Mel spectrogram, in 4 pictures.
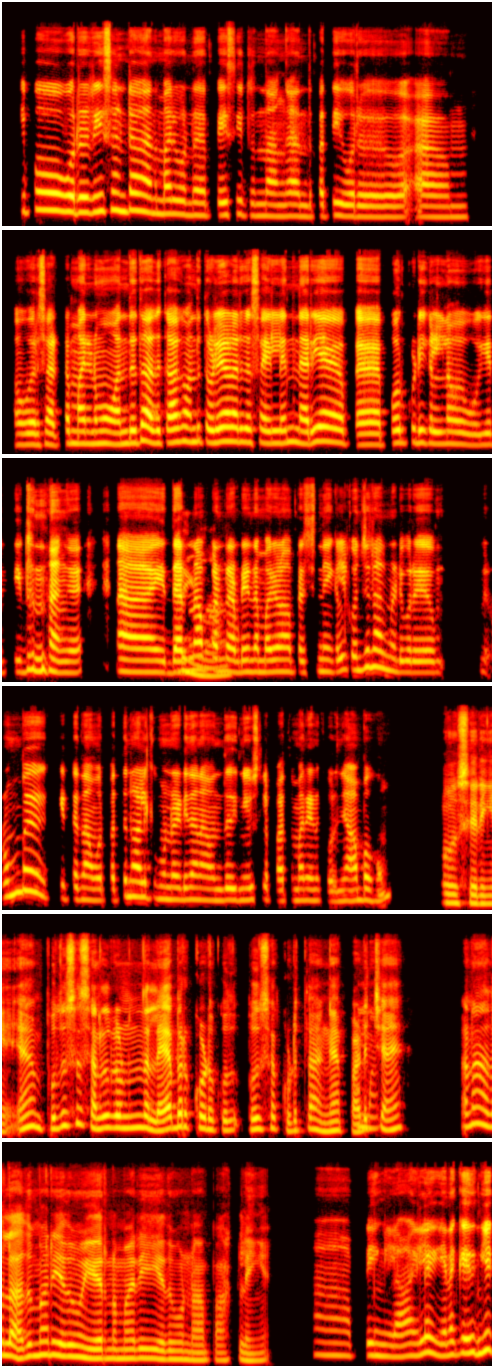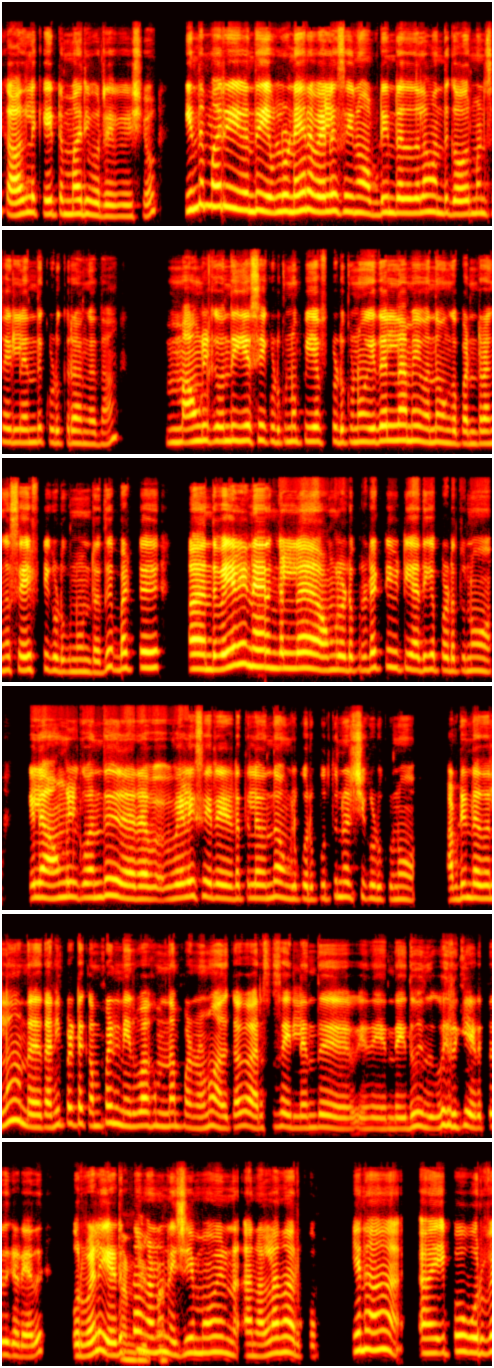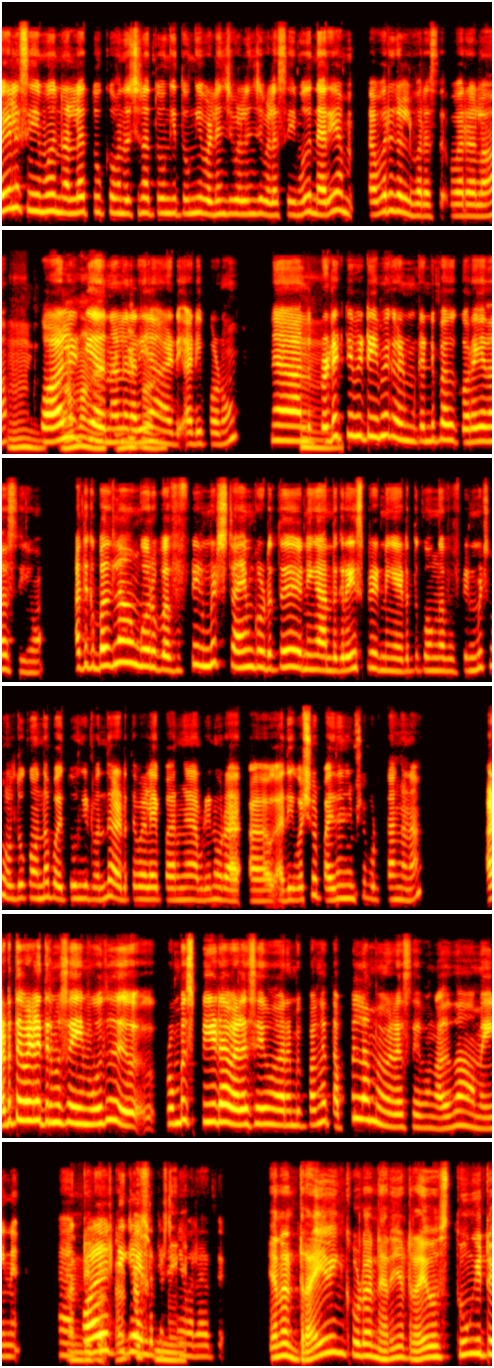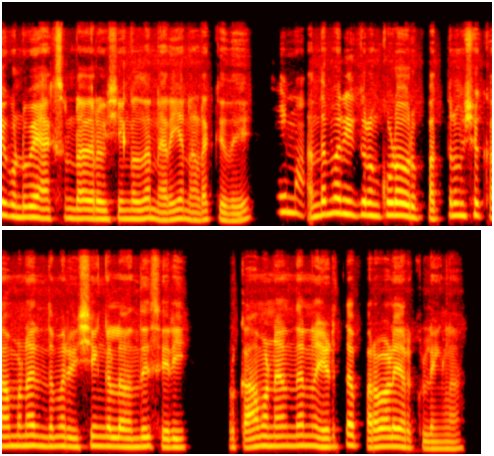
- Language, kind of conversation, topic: Tamil, podcast, சிறு தூக்கம் உங்களுக்கு எப்படிப் பயனளிக்கிறது?
- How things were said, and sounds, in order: laughing while speaking: "உயர்த்திட்டுருந்தாங்க"; in English: "சென்ட்ரல் கவர்ன்மன்ட்"; in English: "லேபர் கோடு"; in English: "சேஃப்டி"; in English: "பட்டு"; in English: "பரொடெக்டிவிட்டிய"; "நிஜமாவே" said as "நிஜயமாவே"; in English: "குவாலிட்டி"; in English: "ப்ரொடக்டிவிட்டியுமே"; in English: "ஃபிஃப்டீன் மினிட்ஸ்"; in English: "கிரேஸ் பீரியட்"; in English: "ஃபிஃப்டீன் மினிட்ஸ்"; in English: "மெயினு. அ குவாலிட்டிக்கு"; in English: "டிரைவிங்"; in English: "டிரைவர்ஸ்"; other background noise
